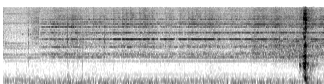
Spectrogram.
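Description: Model train locomotives running on the layout: a steady electric motor hum with a thin high whine and a few faint ticks. Near the end there is one brief, loud sound that drops quickly in pitch.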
